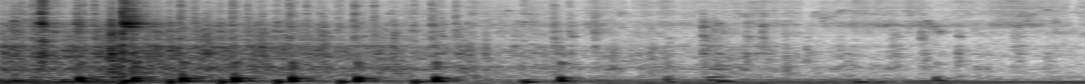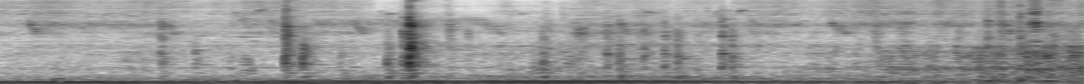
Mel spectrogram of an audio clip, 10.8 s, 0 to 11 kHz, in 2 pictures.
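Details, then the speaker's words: Yanmar TF115 LM single-cylinder diesel, owner reports hard starting when cold: slow labouring chuffs about three a second before it barely catches to a weak, uneven idle; very hard to start, mechanic plans to check injection pump plunger, injector and delivery valve. "วันนี้มีเครื่องยันม่าเจ้าโลกครับ115LMครับมา1ตัวเจ้าของบอกว่ามาติดยากครับตอนเครื่องเย็นสตาร์ทหมุนไม่ค่อยติดครับ"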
